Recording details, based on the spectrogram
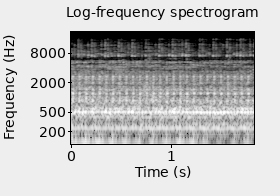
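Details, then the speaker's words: VW Gol with CHT engine, valves already adjusted: fast, even sharp light ticking about eight per second over the running engine, filmed at the clutch shaft support; play there, likely a worn support bushing, not valves. "o barulho é aqui ó nesse suporte da da embreagem tá vendo ó ó a gente acha que tá com batendo válvula o barulho é aqui"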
